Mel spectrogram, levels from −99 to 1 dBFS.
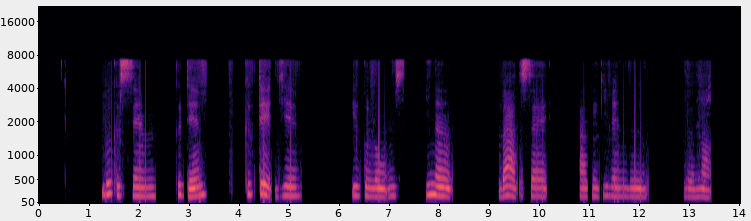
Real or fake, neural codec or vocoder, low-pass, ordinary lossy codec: real; none; 7.2 kHz; MP3, 64 kbps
